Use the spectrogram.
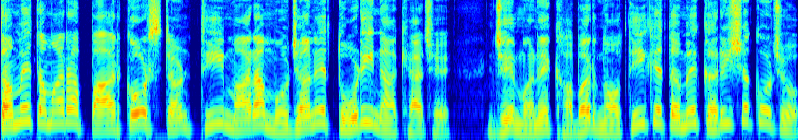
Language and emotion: Gujarati, surprised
